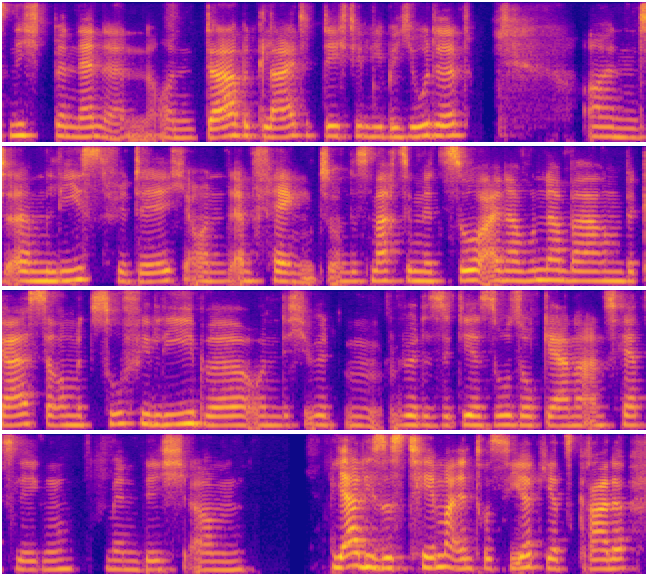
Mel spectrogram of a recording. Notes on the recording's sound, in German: es sind alles Mutmacher Geschichten, die ich auf live auf Instagram geführt habe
